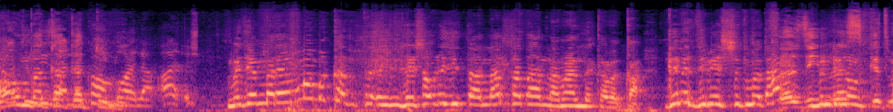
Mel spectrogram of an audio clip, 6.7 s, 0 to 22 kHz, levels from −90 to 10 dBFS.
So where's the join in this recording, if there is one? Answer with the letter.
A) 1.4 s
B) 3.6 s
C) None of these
A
